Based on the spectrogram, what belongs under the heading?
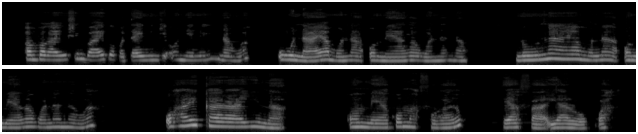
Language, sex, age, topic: Oshiwambo, female, 18-24, agriculture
